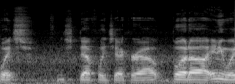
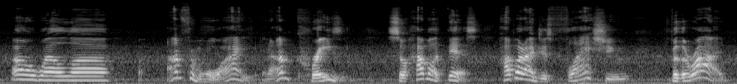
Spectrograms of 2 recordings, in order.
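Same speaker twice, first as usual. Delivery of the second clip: higher, coy put-on girl voice; 9 semitones higher than usual. Tourist girl bargains with cab driver, coy put-on higher voice. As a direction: play the coy tourist offering a flash. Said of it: "she was like".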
